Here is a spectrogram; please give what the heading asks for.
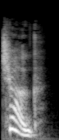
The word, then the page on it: chug: British English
